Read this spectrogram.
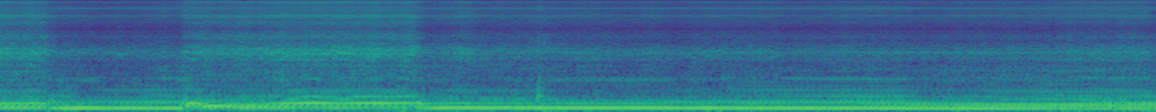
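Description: A rally car engine roars loudly from inside the cabin, shifting through gears.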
